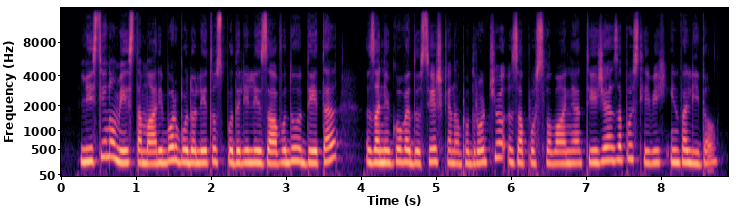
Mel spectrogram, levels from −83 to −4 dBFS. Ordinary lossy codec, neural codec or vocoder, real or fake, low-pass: none; autoencoder, 48 kHz, 32 numbers a frame, DAC-VAE, trained on Japanese speech; fake; 14.4 kHz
